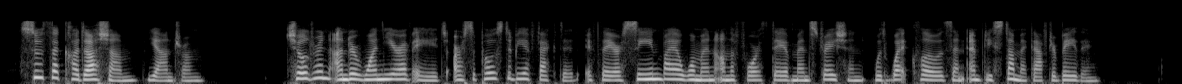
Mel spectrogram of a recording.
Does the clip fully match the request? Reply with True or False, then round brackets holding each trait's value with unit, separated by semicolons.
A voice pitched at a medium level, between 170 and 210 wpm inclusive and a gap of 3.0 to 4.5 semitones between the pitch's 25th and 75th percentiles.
False (205 Hz; 175 wpm; 3.8 semitones)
